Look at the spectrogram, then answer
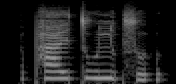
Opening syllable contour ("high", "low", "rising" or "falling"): high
